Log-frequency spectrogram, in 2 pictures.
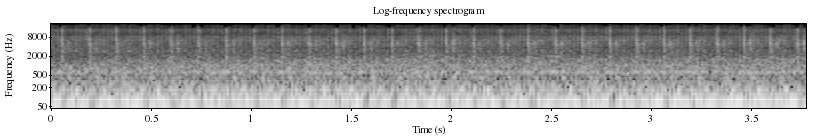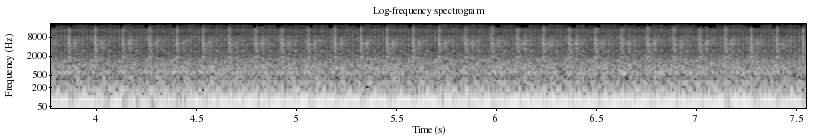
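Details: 1963 Jeep Gladiator, key left in the ignition: steady light tick over a rough idle, about three to four per second and tied to engine speed; source not found, cause unconfirmed.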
